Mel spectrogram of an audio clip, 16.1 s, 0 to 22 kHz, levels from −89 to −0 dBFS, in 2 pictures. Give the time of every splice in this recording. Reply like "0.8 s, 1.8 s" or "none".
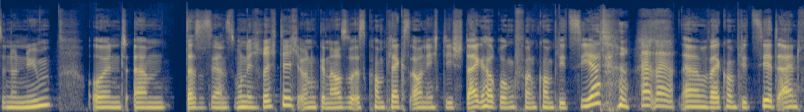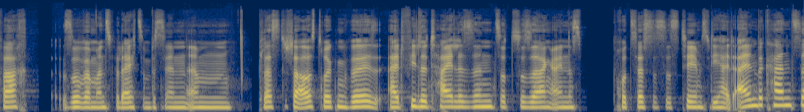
15.1 s

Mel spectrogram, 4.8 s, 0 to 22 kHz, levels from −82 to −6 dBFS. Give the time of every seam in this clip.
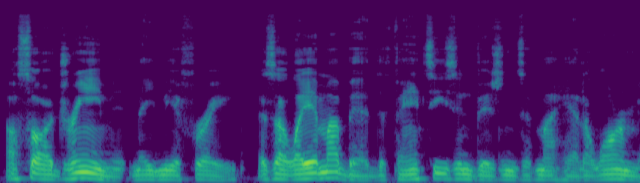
1.9 s

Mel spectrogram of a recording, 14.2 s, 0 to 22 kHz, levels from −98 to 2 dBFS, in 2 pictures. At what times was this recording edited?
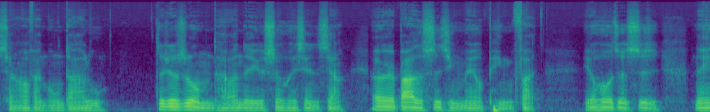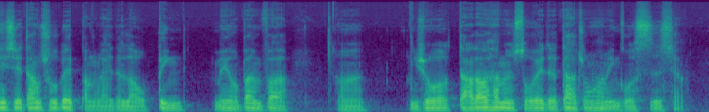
3.7 s

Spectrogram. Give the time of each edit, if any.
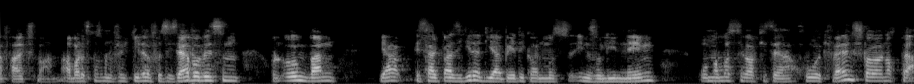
2.6 s, 6.9 s

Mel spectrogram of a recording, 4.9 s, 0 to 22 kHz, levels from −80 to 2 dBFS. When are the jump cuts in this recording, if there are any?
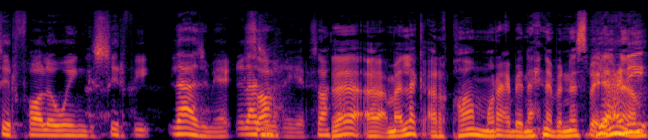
2.5 s

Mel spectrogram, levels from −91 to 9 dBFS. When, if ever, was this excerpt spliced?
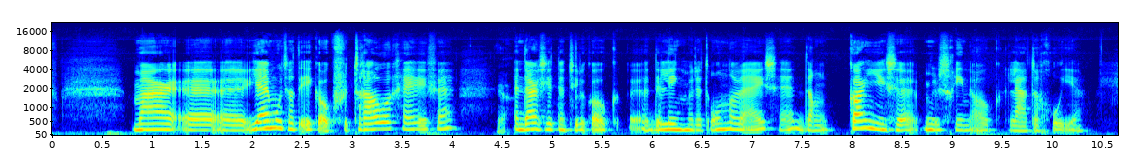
none

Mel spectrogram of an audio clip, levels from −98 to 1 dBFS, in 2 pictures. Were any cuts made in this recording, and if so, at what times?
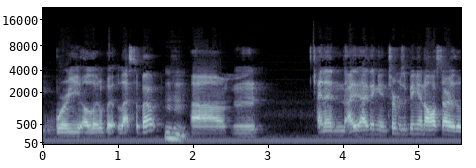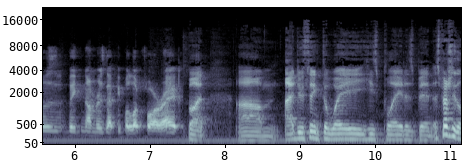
7.4 s

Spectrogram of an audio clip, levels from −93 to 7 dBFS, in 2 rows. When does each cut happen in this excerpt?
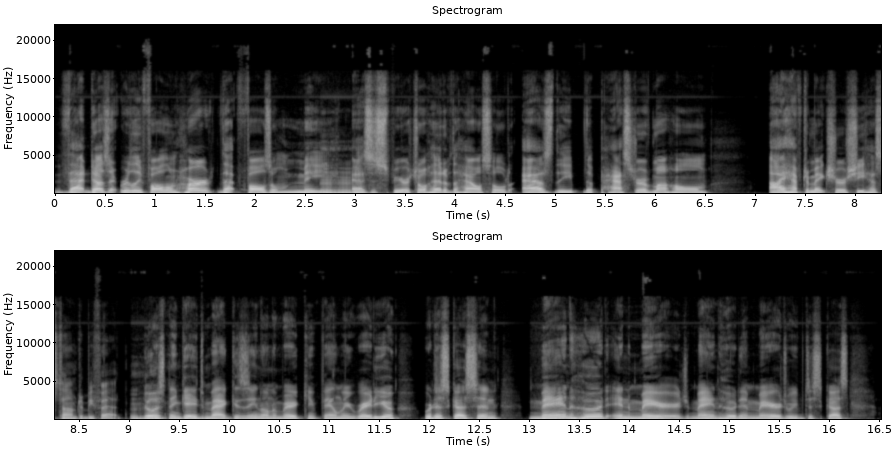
none

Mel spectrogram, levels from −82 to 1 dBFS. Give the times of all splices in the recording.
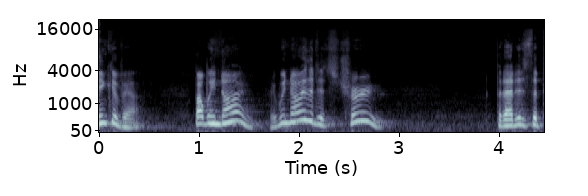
1.7 s

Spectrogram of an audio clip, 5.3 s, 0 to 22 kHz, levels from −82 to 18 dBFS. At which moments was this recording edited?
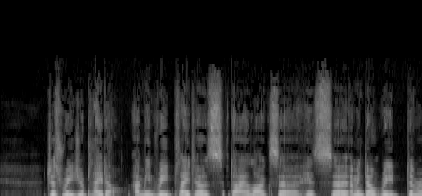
2.8 s

